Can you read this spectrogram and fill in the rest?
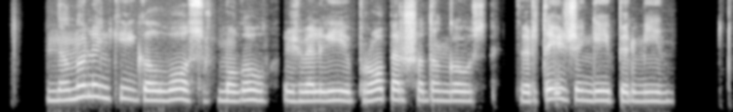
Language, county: Lithuanian, Vilnius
